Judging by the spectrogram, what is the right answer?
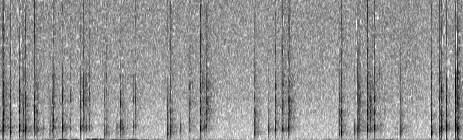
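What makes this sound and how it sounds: A hollow Fiji plastic water bottle filled with water is scratched and tapped with long nails. Quick, irregular taps and scrapes come with some crinkling of the thin plastic, over a low, steady rumble.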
